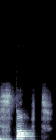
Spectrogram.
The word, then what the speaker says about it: stopped: Next word، الكلمة الثانية واش عندي stopped، stopped ت، هاكو تشوفو ت. علاه قري علاه نطقناها ت؟ باسكو قبلها البي، كيكون قبل البي قبل الايدي نطقوها ت stopped.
